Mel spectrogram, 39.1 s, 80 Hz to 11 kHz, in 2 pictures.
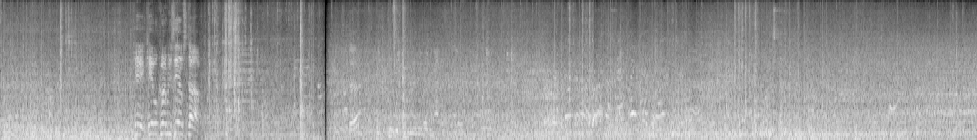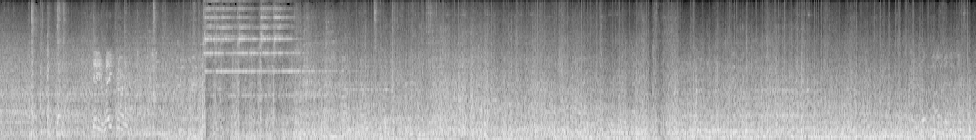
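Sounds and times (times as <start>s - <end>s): cable car rumbling on rails: 0.0s - 39.0s.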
